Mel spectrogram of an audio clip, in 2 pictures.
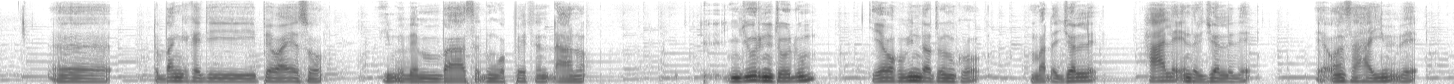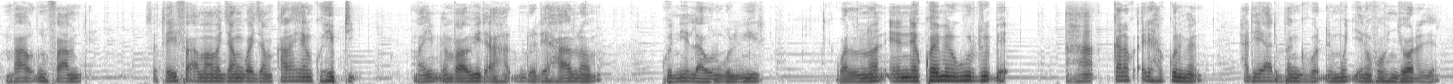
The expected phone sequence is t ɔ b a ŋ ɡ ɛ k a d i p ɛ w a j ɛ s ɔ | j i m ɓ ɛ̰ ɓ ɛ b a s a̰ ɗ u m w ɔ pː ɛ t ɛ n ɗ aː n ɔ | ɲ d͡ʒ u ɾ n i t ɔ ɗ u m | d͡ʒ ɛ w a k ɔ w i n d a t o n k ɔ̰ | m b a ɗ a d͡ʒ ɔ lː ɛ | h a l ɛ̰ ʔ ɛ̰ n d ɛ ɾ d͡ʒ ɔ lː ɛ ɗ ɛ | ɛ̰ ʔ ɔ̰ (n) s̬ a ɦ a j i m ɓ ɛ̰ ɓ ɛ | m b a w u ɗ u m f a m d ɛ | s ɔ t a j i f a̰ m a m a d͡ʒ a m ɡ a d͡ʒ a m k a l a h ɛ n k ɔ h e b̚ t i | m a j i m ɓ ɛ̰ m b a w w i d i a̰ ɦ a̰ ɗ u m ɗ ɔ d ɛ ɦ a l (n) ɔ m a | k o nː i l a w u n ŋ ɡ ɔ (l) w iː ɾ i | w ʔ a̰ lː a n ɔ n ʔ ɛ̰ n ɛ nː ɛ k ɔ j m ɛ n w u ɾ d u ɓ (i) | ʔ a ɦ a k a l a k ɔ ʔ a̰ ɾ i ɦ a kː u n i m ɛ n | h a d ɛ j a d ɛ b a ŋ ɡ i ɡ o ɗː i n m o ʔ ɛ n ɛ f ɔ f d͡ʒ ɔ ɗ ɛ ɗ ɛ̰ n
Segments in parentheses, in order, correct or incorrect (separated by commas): correct, correct, correct, incorrect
